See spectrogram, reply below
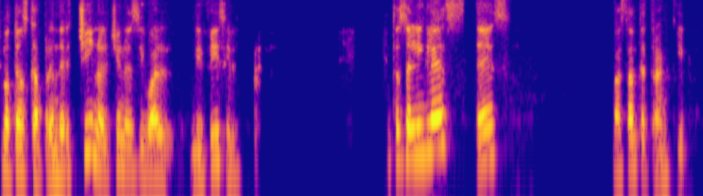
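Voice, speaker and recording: A man's voice: on the high side, very animated, normal speed, darkish tone, no room sound. A man teaching an English class, patiently repeating examples and asking his students questions. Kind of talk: recorded class lecture in Spanish.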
